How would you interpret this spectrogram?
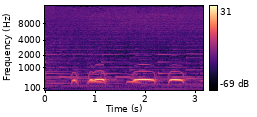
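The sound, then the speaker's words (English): A male great horned owl hoots a short series of deep, resonant notes in a 5 or 6 note pattern, a brief one first and a longer, drawn-out hoot in the middle, clear with no talking. “A male's hoots typically have a 5 or 6 note pattern.”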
